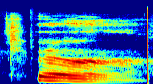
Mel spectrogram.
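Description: A person gives one long, drawn-out yawn, starting with a breathy inhale and sliding into a loud, slowly falling voiced moan that fades over about two seconds, ending in a brief click.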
